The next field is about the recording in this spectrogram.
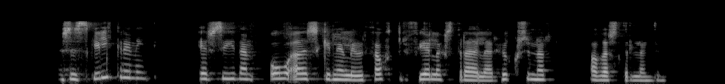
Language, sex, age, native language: Icelandic, female, 30-39, Icelandic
